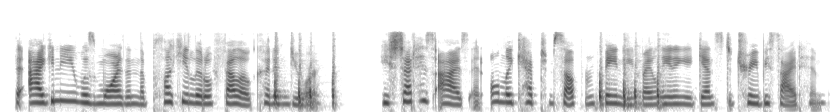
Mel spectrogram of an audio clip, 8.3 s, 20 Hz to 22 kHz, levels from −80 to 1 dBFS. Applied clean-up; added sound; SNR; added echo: neural mask model RNNoise.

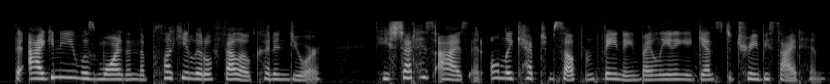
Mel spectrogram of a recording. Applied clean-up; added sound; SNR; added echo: none; none; none; none.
